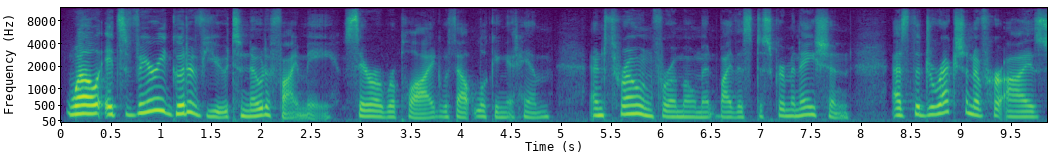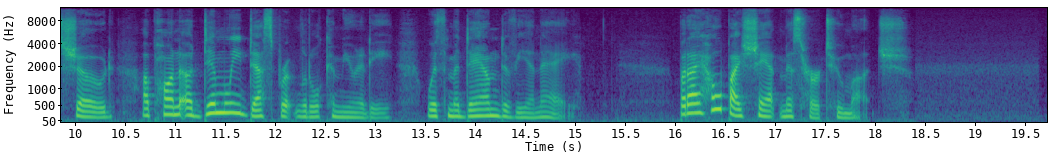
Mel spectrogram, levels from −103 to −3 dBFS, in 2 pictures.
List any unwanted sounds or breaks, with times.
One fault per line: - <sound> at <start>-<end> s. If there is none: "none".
none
